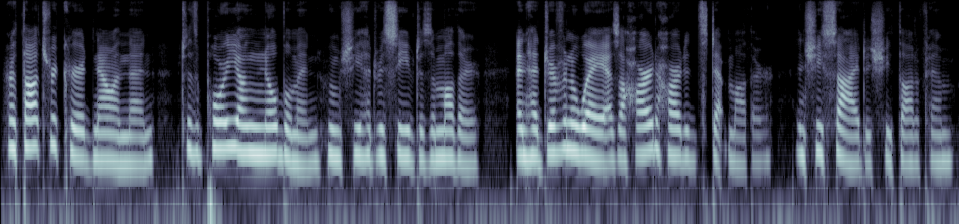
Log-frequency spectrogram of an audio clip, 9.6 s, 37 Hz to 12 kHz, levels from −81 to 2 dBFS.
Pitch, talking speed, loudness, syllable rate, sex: 205 Hz, 225 wpm, -20 LUFS, 5.6 syllables/s, female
